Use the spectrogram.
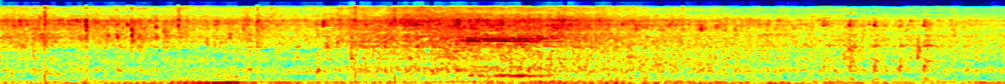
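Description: Crushed garlic cloves and asafoetida sizzle in hot oil, a steady soft hiss with faint crackle, close and moderately loud, no talking.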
